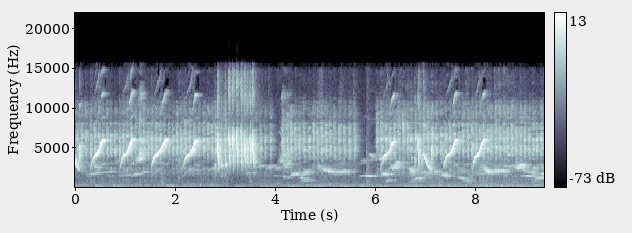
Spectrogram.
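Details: Drongo song provoking an opponent: rapid rising whistles and lower short notes, interrupted by a harsh buzzy burst and a pause, then resuming with quick slurred whistles.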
